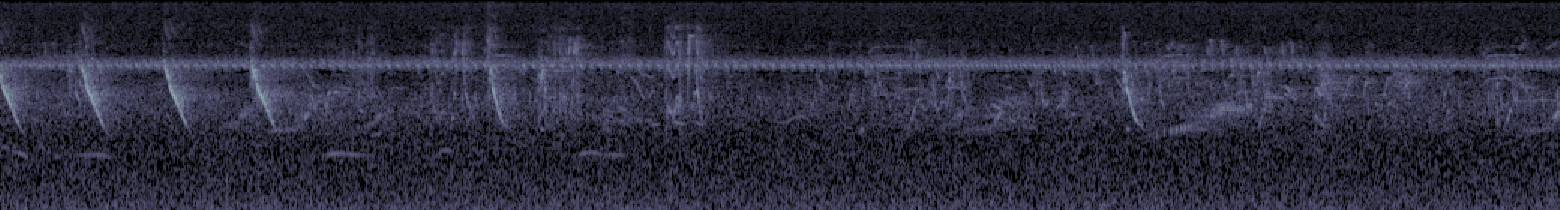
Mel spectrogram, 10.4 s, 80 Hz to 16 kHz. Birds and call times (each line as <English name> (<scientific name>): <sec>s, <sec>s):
Black-backed Puffback (Dryoscopus cubla): 1.2s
